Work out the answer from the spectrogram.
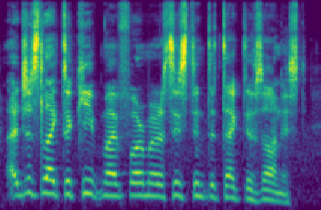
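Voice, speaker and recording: Man acting a gravelly, measured senior detective. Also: sits high, expressive. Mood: wry mentoring. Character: measured, mentoring senior male sci-fi detective. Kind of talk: audio drama dialogue.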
